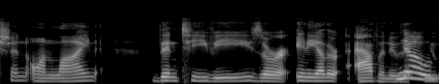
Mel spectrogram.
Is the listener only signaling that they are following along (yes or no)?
no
